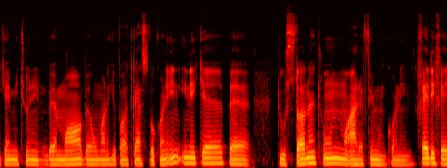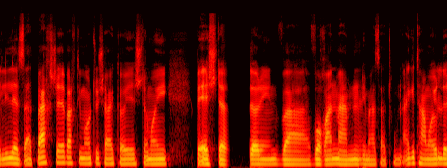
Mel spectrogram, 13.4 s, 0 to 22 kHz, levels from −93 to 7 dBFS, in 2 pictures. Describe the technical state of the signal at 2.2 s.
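A brief smear in the speech runs from 2.17 to 2.23 s, the mark of short concealed packet loss: about 40 ms of the call arrived too late to decode, so the receiver extended the preceding sound across the gap and then blended back into the real signal.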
